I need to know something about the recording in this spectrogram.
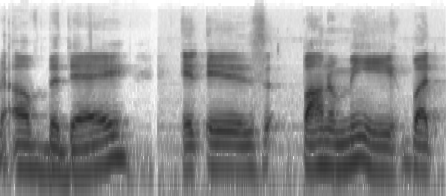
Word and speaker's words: bonhomie: It is bonhomie, but it's spelled like bon homie, like the B-O-N and then homie.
